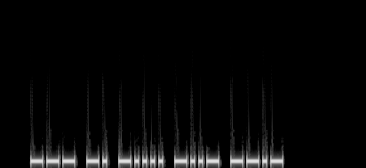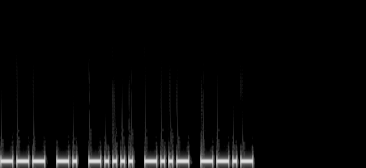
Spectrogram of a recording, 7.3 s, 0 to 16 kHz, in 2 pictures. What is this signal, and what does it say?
Morse code, heard as a keyed tone, about 32 wpm, 700 Hz. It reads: ON6XQ ON6XQ
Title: DXCC-100 Call Signs - 5 Characters - Repeated 2x - 30wpm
